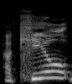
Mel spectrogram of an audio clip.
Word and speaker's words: Akil Badu: Akil Badu. – Akil Badu. – I hope I'm saying it right. His first name, A-K-I-L, that's Akil. – Akil Badu, yeah. – Badu, B-A-D-D-O.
